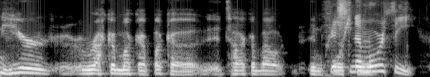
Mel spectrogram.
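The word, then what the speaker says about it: Krishnamoorthi: Krishnamurthy. I've been saying it right the whole time. Krishnamurthy.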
